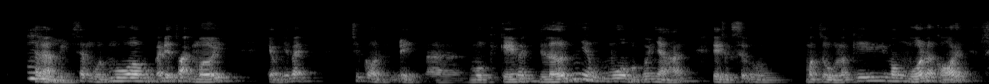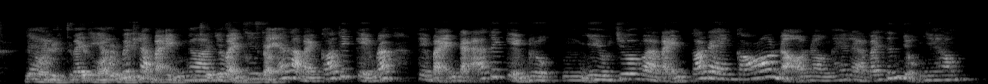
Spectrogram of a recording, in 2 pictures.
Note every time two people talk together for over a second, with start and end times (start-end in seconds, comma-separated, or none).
10.2-12.7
